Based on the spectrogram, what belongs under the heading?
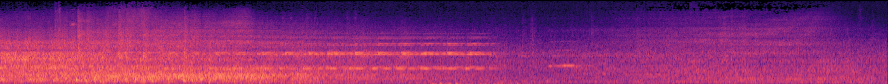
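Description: Nankai electric commuter train running past on a steel girder bridge, its wheels rumbling over the rails, with a steady high-pitched ringing tone through the first half. The sound fades to a quieter background after about ten seconds as the train moves away.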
